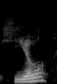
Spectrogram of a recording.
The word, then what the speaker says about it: Gil: for those keeping or heel L keeping track of home it's Gil but you pronounce it heel um 249 leagues as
